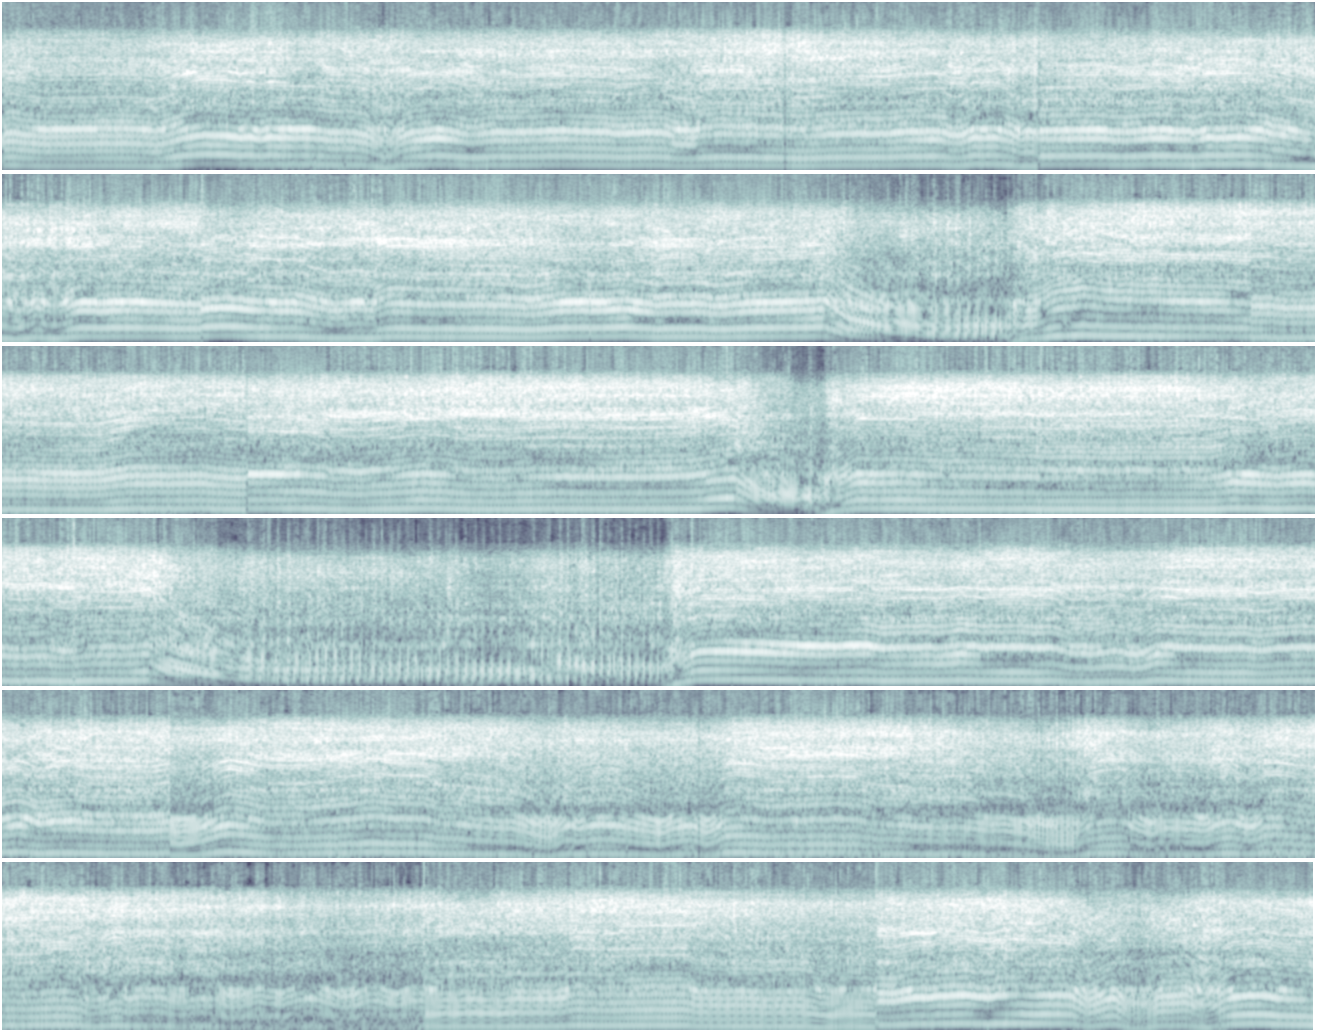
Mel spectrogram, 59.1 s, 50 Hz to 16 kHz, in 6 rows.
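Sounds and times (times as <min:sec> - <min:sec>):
chainsaw cutting wood: 0:00.0 - 0:59.0.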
